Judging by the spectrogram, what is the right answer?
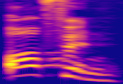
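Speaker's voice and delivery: often said as OFF-un, no T sound; often pronounced without its T; often with silent T. Shown as a demonstration. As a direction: say often like "awfun", the T left silent. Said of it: "तो आपको कैसे बोलना है इसे".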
